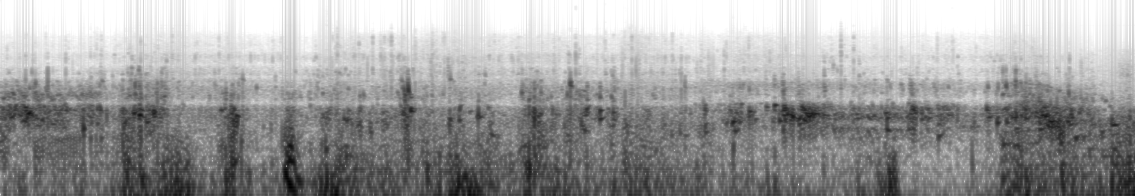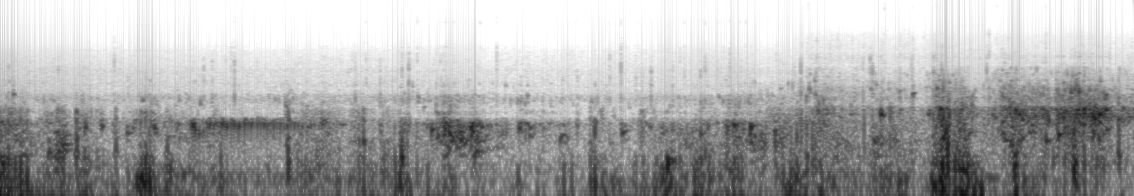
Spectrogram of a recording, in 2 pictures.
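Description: Muffled underwater sound through a GoPro's waterproof housing: water washing and gurgling past the camera with irregular low rumbles as the swimmer moves, dropping somewhat quieter for a stretch in the middle.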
